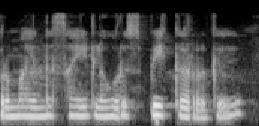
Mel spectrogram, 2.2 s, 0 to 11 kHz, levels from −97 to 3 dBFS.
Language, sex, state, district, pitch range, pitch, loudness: Tamil, female, Tamil Nadu, Kanyakumari, 180-200 Hz, 190 Hz, -17 LUFS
